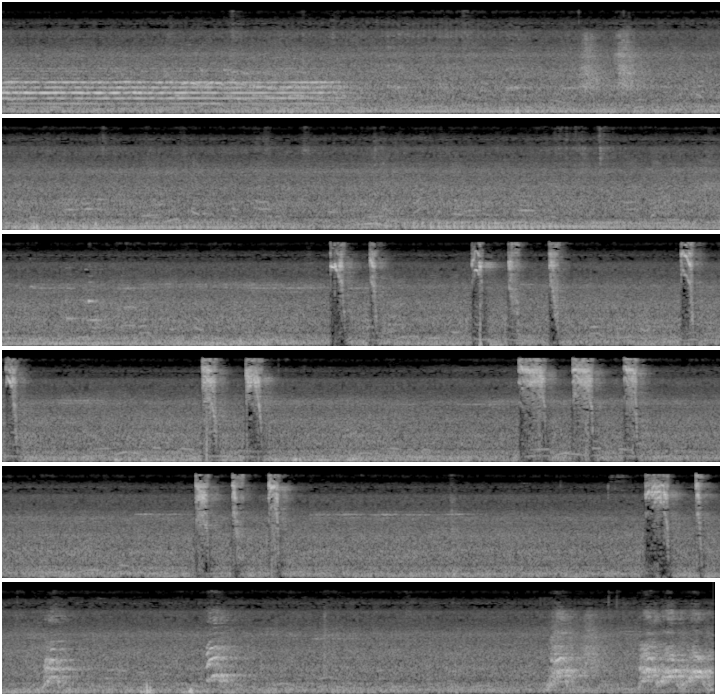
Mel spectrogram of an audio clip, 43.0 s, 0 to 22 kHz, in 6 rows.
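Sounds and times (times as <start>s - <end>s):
dog barking: 36.3s - 36.8s, 38.0s - 38.5s, 41.4s - 43.0s.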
